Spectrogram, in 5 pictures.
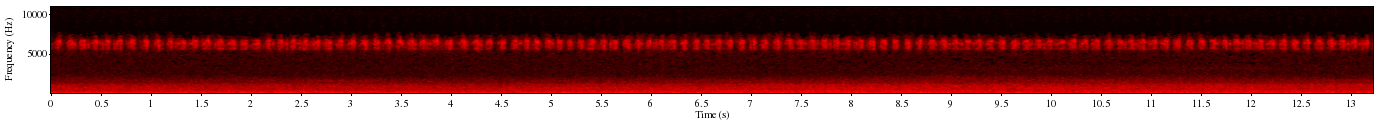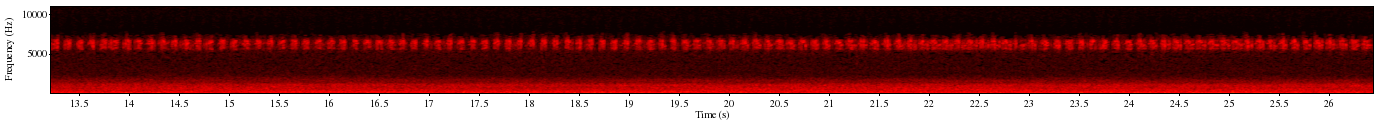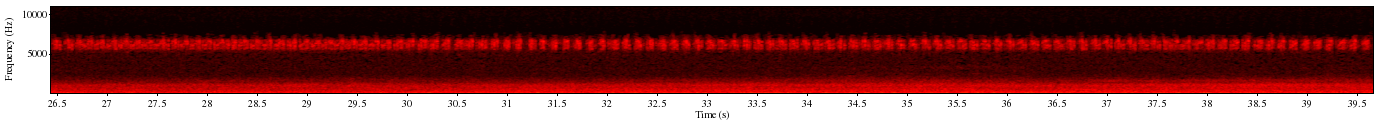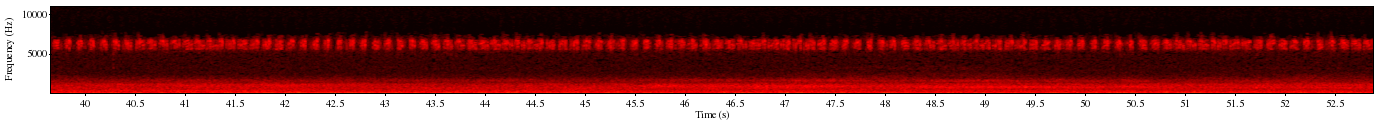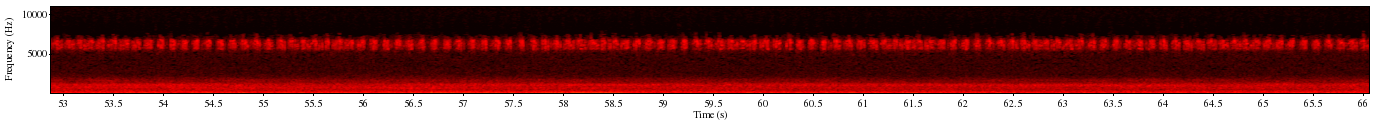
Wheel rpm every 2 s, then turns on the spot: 0, 0, 0, 0, 0, 0, 0, 0, 0, 0, 0, 0, 0, 0, 0, 0, 0, 0, 0, 0, 0, 0, 0, 0, 0, 0, 0, 0, 0, 0, 0, 0, 0.
none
